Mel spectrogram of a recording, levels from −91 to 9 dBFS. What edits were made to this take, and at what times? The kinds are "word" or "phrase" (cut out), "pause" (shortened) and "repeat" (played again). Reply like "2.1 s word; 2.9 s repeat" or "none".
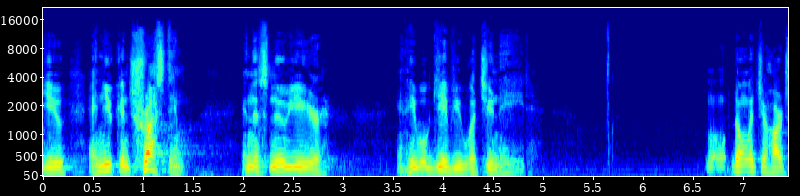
none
